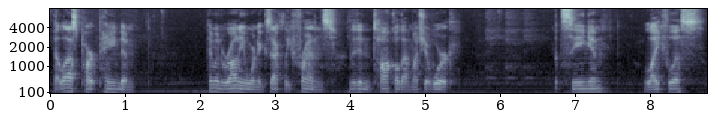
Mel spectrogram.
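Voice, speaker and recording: A man narrating a scripted horror story. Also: fairly low pitch. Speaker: narrator and voice performer.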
